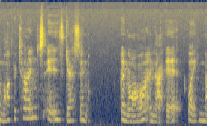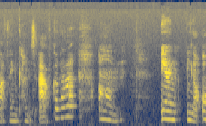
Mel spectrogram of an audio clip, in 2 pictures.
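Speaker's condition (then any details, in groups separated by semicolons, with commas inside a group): Hemiplegic cerebral palsy; very few words as preschooler, speech therapy from infancy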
